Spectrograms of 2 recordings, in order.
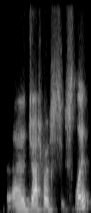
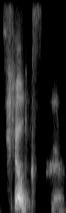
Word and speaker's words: Schultz: Also present here is Schlitz. How do you say it? Schultz.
